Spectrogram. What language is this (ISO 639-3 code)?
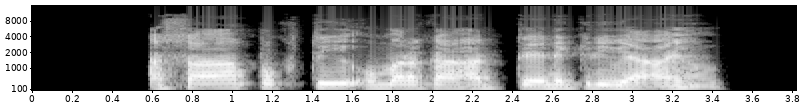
snd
